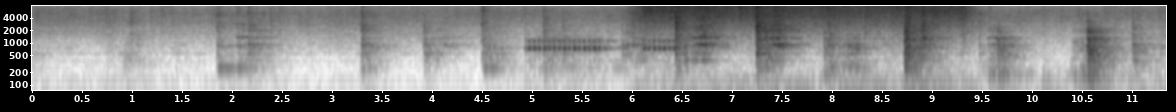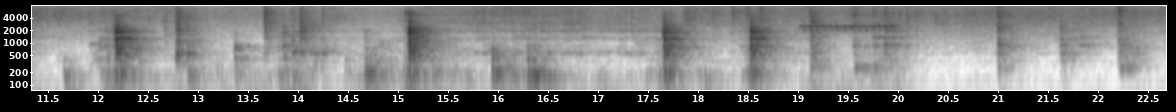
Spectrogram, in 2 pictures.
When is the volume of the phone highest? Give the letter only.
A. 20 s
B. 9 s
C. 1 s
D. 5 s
D.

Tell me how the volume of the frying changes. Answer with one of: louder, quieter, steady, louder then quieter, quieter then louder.
louder then quieter.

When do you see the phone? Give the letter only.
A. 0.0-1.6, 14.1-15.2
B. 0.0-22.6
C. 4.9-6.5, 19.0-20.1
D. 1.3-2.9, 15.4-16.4
C.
